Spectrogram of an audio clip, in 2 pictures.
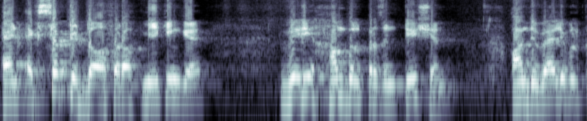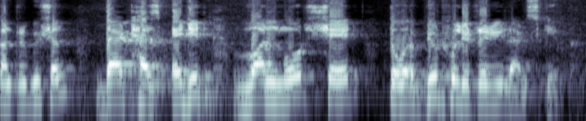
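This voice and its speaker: A man with a Kashmiri accent, fairly high-pitched for a man, at a fairly slow pace with ordinary pitch variation, plus audible room echo and noticeable background noise. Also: very even loudness. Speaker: panel speaker at book launch. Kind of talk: prepared speech. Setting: hall with audience. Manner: formal.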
